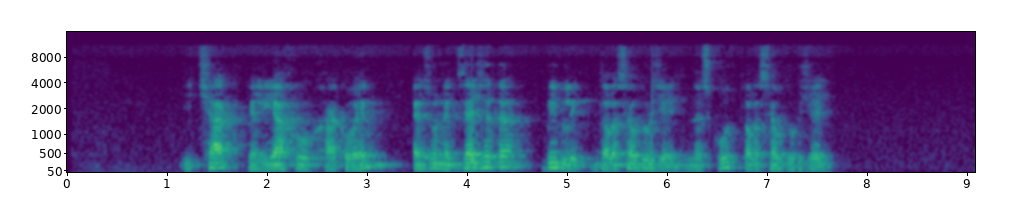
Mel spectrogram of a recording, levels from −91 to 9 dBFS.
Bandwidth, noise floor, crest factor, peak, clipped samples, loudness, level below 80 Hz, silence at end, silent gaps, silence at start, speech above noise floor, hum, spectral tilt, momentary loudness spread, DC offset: 11.5 kHz; -69 dBFS; 22 dB; -6 dBFS; under 0.1%; -27 LUFS; -52 dBFS; 1.45 s; none; 1.15 s; 43 dB; none; -6.5 dB/octave; 10 LU; under 0.1%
